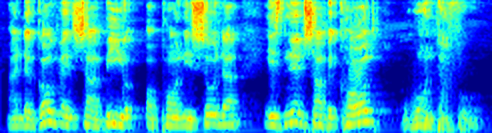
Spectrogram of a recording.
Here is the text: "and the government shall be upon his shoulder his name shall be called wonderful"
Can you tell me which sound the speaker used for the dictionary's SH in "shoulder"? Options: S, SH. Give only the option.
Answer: S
